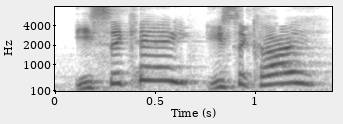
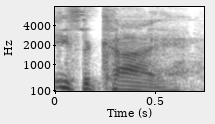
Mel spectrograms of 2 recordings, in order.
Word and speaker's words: isekai: and that's and don't hate me if I pronounce this wrong. Isekai anime. I say isekai.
